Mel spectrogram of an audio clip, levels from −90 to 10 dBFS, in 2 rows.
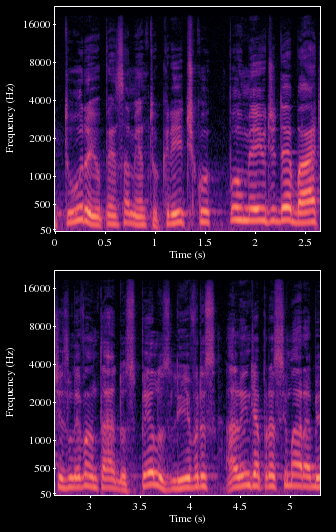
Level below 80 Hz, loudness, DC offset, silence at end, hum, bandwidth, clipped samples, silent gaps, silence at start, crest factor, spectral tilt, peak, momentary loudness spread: -56 dBFS; -21 LUFS; under 0.1%; 0 s; none; 18 kHz; under 0.1%; none; 0 s; 14 dB; -7 dB/octave; -6 dBFS; 6 LU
